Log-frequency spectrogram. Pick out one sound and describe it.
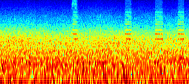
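A dashboard indicator ticks rapidly.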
